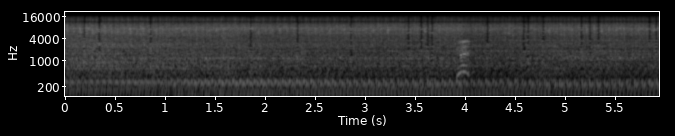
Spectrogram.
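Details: Free, long-derelict Craftsman riding mower single-cylinder engine after ignition and electrical repairs, fresh fuel and warm-up; even chugging idle, steady firing, no misses or surging; normal idle.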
